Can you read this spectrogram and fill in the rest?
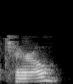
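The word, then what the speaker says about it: Tyrrell: Terrell, and it's spelled T as in Tom, Y-R-R-E-L-L.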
